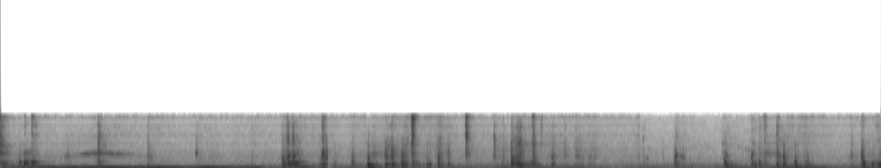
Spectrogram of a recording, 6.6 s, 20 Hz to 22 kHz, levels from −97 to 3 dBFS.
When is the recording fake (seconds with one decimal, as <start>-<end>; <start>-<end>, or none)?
0.0-4.8; 5.7-6.6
